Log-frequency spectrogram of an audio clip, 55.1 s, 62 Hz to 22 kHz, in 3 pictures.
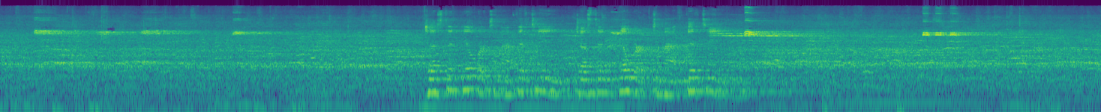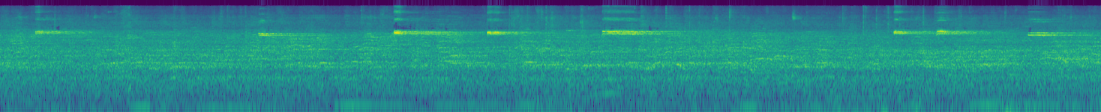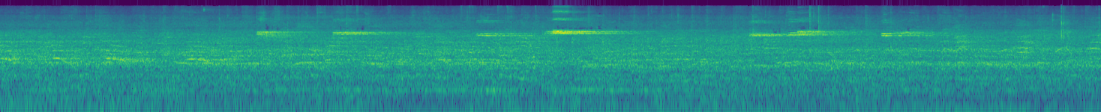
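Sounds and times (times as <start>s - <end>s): crowd chatter and shouting: 0.0s - 55.0s.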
